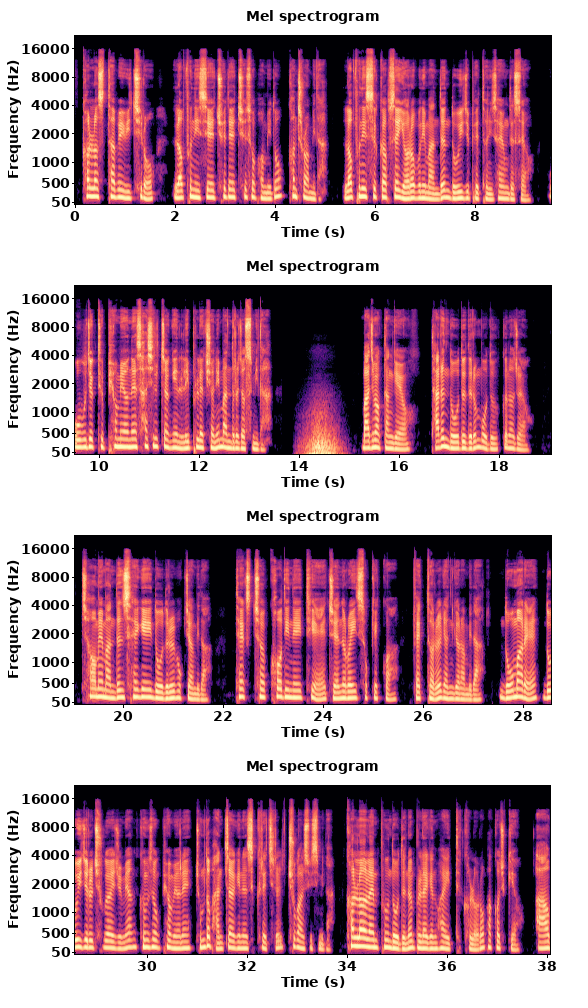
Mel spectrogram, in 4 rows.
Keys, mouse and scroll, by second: 1.4-2.7 drag, 4.3 click, 6.2 click, 8.1 click, 10.1 click, 10.3-10.8 drag, 12.4-13.5 drag, 16.9 click, 17.6-18.0 drag, 18.4 click, 18.5 click, 20.5 middle click, 21.0-21.4 drag, 21.9 shift+d, 23.3 middle click, 24.1-25.1 drag, 25.7-26.4 drag, 26.5-27.6 drag, 29.4-29.9 drag, 30.5 g, 32.3 click, 33.0 Delete, 33.4 click, 34.3 shift+d, 35.9-36.5 drag, 37.3-37.9 drag.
